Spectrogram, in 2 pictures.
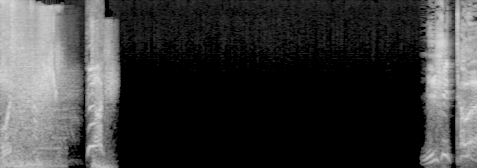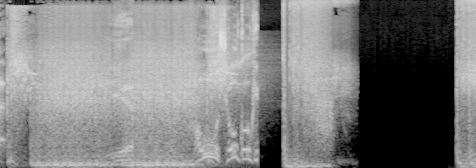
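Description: Game fighters trade punches and kicks with sharp impact sounds.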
